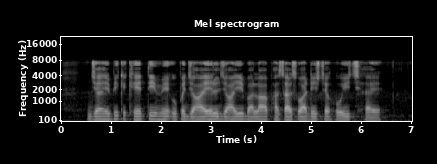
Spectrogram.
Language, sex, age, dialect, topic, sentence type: Maithili, male, 18-24, Bajjika, agriculture, statement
